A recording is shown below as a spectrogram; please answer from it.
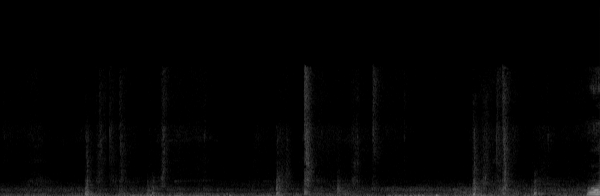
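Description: Trainers tapping and scuffing on stone paving slabs during quick side-steps and knee raises: a handful of light, irregularly spaced taps over a low rumble.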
